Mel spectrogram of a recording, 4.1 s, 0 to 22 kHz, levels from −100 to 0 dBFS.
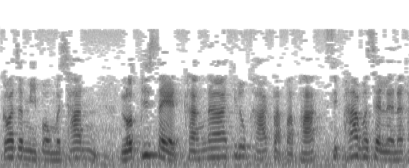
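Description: From the very start of the speech and running right through, there's a steady, thin hiss sitting only about 20 dB below the voice, climbing hard toward the top end. That's low bit depth with noise shaping, which fits something like 8-bit audio with its rounding error pushed up in frequency.

Alongside that, the whole clip has nothing above 11.5 kHz and a heavily watery, swirly quality, with sibilants turning metallic and onsets smearing. The likely cause is MP3 compression starved of bits, consistent with an encode around 32 kbps dropping weak spectral detail frame to frame.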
